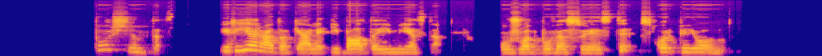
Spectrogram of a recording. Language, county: Lithuanian, Utena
